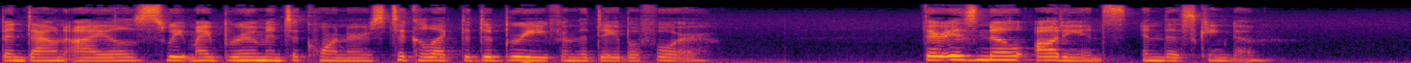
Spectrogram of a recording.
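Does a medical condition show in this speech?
No.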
